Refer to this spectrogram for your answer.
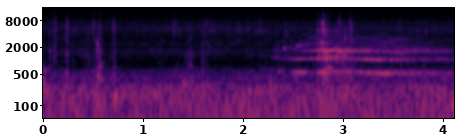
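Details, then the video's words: Humpback whale at Banco de la Plata, 120 km northeast of Puerto Plata, Dominican Republic, a humpback sanctuary, recorded in 2024: after two seconds of low rumbling water noise, a steady harmonic tone starts and holds, with a short crackle partway through. "Ballenas Jorobadas"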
